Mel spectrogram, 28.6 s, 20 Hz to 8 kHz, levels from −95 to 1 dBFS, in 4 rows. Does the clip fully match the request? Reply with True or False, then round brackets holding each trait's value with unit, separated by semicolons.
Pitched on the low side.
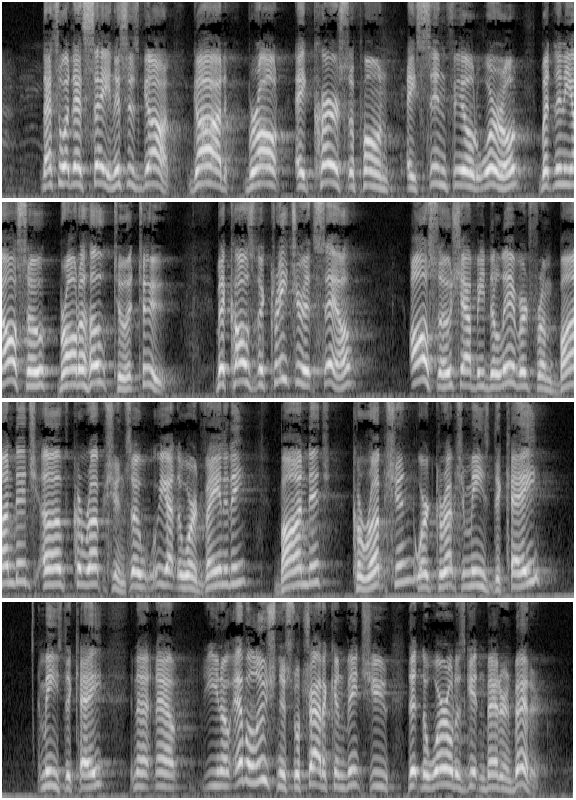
False (230 Hz)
